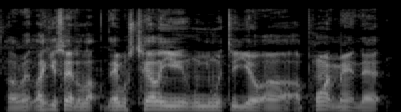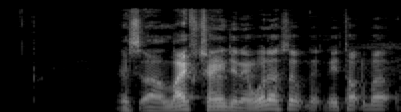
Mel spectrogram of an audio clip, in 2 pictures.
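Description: A man's voice: medium pitch, normal speed. A man hosting a casual podcast chat, talking in an informal, colloquial way. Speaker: podcast host.

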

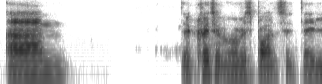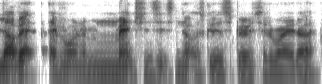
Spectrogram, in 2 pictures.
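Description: A young man talks loosely and at length, stacking fillers and restarting phrases as he goes. His pitch sits in an ordinary middle range for a man, and he holds strong opinions with a chatty, unpolished delivery. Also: moderate pace. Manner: opinionated and rambling, with many fillers and repeats. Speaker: podcast co-host. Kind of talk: casual chat reviewing a film.

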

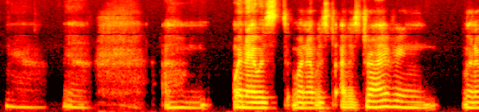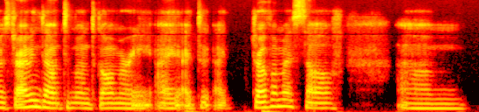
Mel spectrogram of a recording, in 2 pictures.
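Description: A woman, a guest on a podcast, talking reflectively and haltingly in a casual conversation. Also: low-pitched, fairly even intonation, vocal fry. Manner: halting, reflective, many fillers and restarts.

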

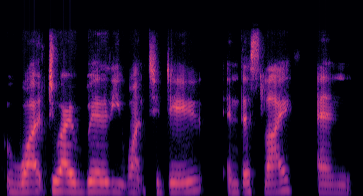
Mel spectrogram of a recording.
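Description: A woman's voice: fairly low pitch, little pitch movement, a little slow, dry recording, lo-fi sound. Young Malaysian woman, filler-heavy chat. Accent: Malaysian with British and American traces. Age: young adult. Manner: rambling, many "like" and "um" fillers, self-restarts. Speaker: guest, fashion graduate. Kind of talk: casual podcast interview.

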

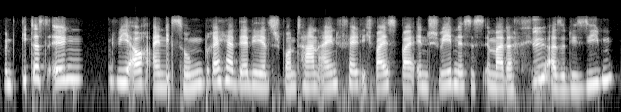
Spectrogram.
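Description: A woman's voice: medium pitch, moderate pace, fairly bright tone, no echo. A woman hosting a casual interview in a chatty, curious, giggly manner. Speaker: podcast host.

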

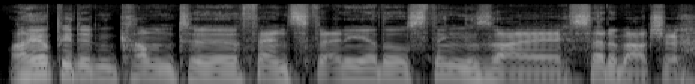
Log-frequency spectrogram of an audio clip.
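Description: A man voicing a tiny old leprechaun for a storybook tale, with a gruff voice and folksy, old-fashioned phrasing. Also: medium pitch, a little fast, no echo, clean studio sound, close to an everyday voice. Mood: grateful. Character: tiny old male leprechaun, scrappy and pleading.

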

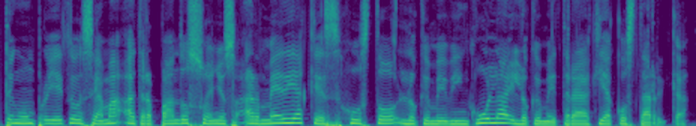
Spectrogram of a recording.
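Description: A woman's voice: medium pitch, fast talker, creaky, mellow, no room sound, studio quality. A woman speaking as a panelist in a discussion, articulate and composed. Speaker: panelist, art media project lead.

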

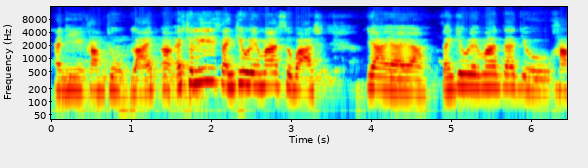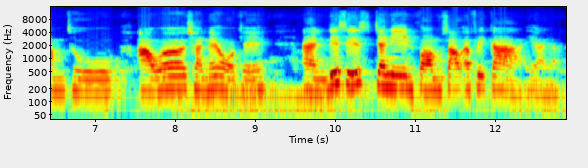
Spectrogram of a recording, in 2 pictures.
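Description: A woman with a Thai accent hosting a casual livestream chat. She speaks in halting English and keeps repeating "yeah, yeah, yeah.". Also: medium pitch, bright, forceful tone. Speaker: livestream host.

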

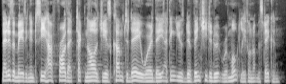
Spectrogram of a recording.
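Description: A man from Southeast London hosts an interview podcast. He reads his guest's introduction and then asks questions in an easy, conversational manner. His voice sits at a middle pitch. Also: steady tone, very fast. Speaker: podcast host.

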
